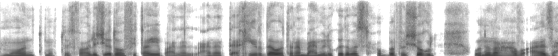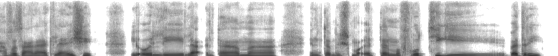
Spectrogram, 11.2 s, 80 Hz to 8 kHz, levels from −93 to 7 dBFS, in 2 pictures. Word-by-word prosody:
ماهو 125 -1 -2
أنتم 155 +2 -5
ما 115 - -8
بتدفعوليش 130 +8 -3
إضافي 140 +2 0
طيب 125 -1 -1
على 100 +2 -8
ال 100 - -9
على 110 -2 -6
التأخير 145 +6 -4
دوَّة، 140 -1 +5
أنا 120 +1 0
باعملُه 120 +6 -2
كده 145 -2 +2
بس 150 +1 0
حبًا 155 -3 -2
في 130 - -12
الشغل، 160 +6 +1 0.4
وإن 115 - -2
أنا 145 +1 +4
ع 150 +1 -3
عايز 145 -1 0
أحافظ 145 0 0
على 130 0 +2
أكل 145 -1 0
عيشي، 180 +7 +3 0.4
يقول 135 +3 +4
لي 140 -2 +2
لأ 140 +1 +3
أنت 140 -3 -6
ما 120 -1 +1 0.4
أنت - - -2
مش - - 0 0.2
أنت - - 0
المفروض 140 +8 +2
تيجي 145 -10 -1
بدري، 195 +9 +5
140 Hz, 200 wpm, -26 LUFS, 120-150 Hz, 0.4 s, دوَّة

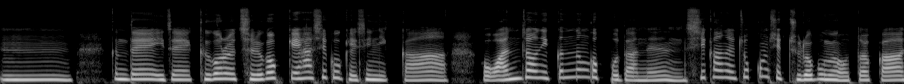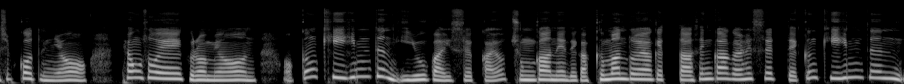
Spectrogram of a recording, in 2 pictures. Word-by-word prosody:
음. 210 -1 +2 0.4
근데 235 -2 +2
이제 215 0 0
그거를 250 +1 +2
즐겁게 270 +4 +1
하시고 295 +2 -2
계시니까 200 -3 -1 0.3
어 200 - -2
완전히 270 - +3
끊는 335 +4 -5
것보다는 195 - -2
시간을 310 - -4
쪼끔씩 340 -5 -7
줄여보면 220 -1 +3
어떨까 200 +1 0
싶거든요. 200 -7 -1 0.3
평소에 290 -4 +2
그러면 200 -2 +2 0.3
어 - - -9
끊기 335 -1 -2
힘든 355 -3 -1
이유가 205 0 +2
있을까요? 185 +3 -5
중간에 210 -1 +3
'내가 190 -1 -1
그만둬야겠다.' 230 -3 +2
생각을 250 0 +1
했을 260 +1 -3
때 200 -3 -3
끊기 290 -2 -3
힘든 300 -6 -2
230 Hz, 280 characters per minute, -22 LUFS, 205-280 Hz, 0.4 s, 완전히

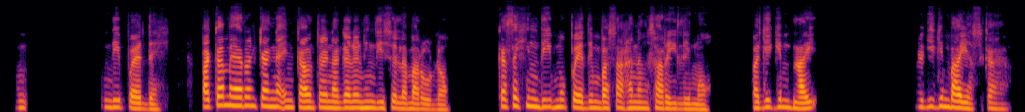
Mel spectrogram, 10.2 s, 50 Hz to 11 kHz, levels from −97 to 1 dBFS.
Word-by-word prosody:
M 190 - -5 0.8
hindi 205 0 -1
pwede 160 -4 +1 0.5
pagka 215 +4 +5
meron 245 -1 +4
kang 230 -2 +3
na-encounter 195 -2 +2
na 180 - +3
ganon 185 0 +2
hindi 180 -2 0
sila 165 -3 -1
marunong. 140 -3 -2 0.5
Kasi 220 +2 +2
hindi 210 -4 0
mo 210 - +1
pwedeng 185 -2 +1
basahan 180 0 0
ang 175 -1 -2
sarili 160 -3 -1
mo, 140 -2 -3 0.4
magiging 200 +3 -1
bay 170 -1 +3 1.1
magiging 215 +1 -1
bias 175 -5 +3
ka. 155 -4 -6
185 Hz, 145 wpm, -22 LUFS, 165-205 Hz, 1.1 s, pagka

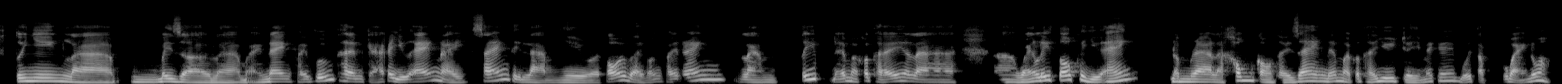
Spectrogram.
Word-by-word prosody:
Tuy 150 +1 +4
nhiên 155 -2 +3
là, 100 -5 +1 0.2
ừm, 110 -1 -4
bây 135 +1 +4
giờ 100 -5 +1
là 95 0 -3
bạn 105 +3 -5
đang 130 0 +1
phải 120 - -4
vướng 170 +8 +2
thêm 135 -4 +2
cả - - -6
cái 155 - +2
dự 115 0 +2
án 175 +10 +1
này, 95 - -2
sáng 190 +9 0
thì - - -1
làm 100 -2 -3
nhiều 100 -2 0
rồi 95 0 -3
tối 140 +9 +3
về - - 0
vẫn 135 - -8
phải - - -4
ráng 215 +8 0 0.2
làm 105 -2 -4 0.3
tiếp 220 +5 +5
để 130 +3 -2
mà 155 - -1
có 170 - +1
thể 115 +6 +2
là, 110 -6 +1 0.6
à, 110 0 -9
quản 115 +7 +3
lý 185 +5 +5
tốt 200 +1 +6
cái 195 - +4
dự 115 -1 +3
án, 145 - +3 0.4
đâm 130 -2 +1
ra 120 -2 +4
là 105 -3 -1
không 180 - +2
còn 105 - +1
thời 105 0 +1
gian 145 +3 +3
để 135 - +1
mà 150 -2 0
có - - -3
thể 110 - 0
duy 145 +1 +3
trì 100 -3 -1
mấy 135 - -4
cái 165 0 -2
buổi - - -1
tập - - -4
của - - -5
bạn, - - 0
đúng 160 +4 +3
hông? 180 - 0
130 Hz, 240 wpm, -25 LUFS, 105-155 Hz, 0.6 s, tốt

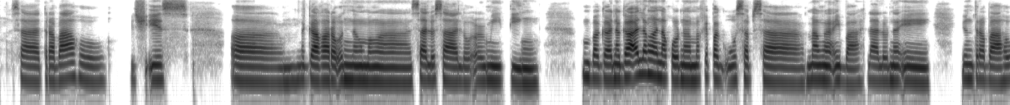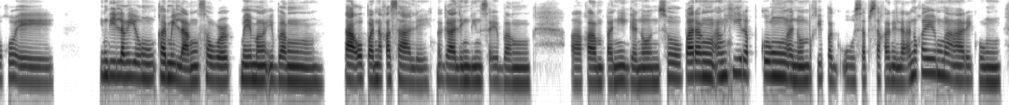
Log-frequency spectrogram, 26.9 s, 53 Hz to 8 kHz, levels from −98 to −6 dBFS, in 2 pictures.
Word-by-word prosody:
sa 170 -2 -1
trabaho, 175 -1 -1 0.4
which - - -6
is, 180 - -2 0.6
um, 165 -1 -1
nagkakaroon 175 0 +3
ng 175 0 +3
mga 165 -1 +2 0.4
salu-salo 175 -3 0
or 170 - -3
meeting. 160 -3 0 0.6
Kumbaga, 190 -3 0
nag-aalangan 205 +4 +6
ako 185 - -3
na 175 -1 +3
makipag-usap 175 -1 -3
sa 175 - -1 0.5
mga 180 0 +2
iba, 155 -2 -2
lalo 170 -1 -2
na, 170 -1 +2
eh, 160 -1 +1 0.5
yung 185 0 -2
trabaho 170 -2 0
ko, 200 +2 -5
eh, 160 -2 -3 0.6
hindi 215 0 -1
lang 205 -1 +4
yung 195 -1 -1
kami 195 -2 +4
lang 160 +1 +4
sa 185 - -3
work. 170 -1 +1
May 180 0 +3
mga 175 0 +3
ibang 170 0 +1 0.7
tao 180 -1 +7
pa 180 - +2
na 175 - 0
kasali 165 -3 -1
na - - -7
galing 170 -1 +3
din 165 +1 0
sa 165 - -8
ibang, 160 -1 -3 0.6
ah, 155 - -2
company, 160 +1 0
gano'n. 160 0 -2
So, 195 -1 -2
parang 210 0 +5
ang 205 +1 +1
hirap 235 -3 -3
kong 215 -2 +2
ano, 170 -2 +1
makipag-usap 170 -2 -8
sa 180 - -2
kanila. 165 -1 -2
Ano 220 - 0
kaya 245 -1 0
yung 230 - -1
maaari 175 -3 -1
kong 165 -1 -2
175 Hz, 140 wpm, -24 LUFS, 165-185 Hz, 0.7 s, tao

